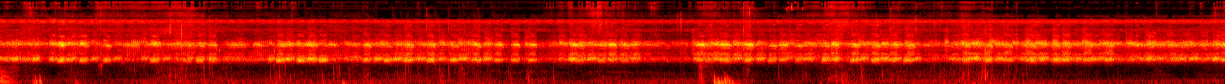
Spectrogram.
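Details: Frogs calling outdoors in a dense steady chorus, with bands of buzzy sound near mid and high pitch running throughout, plus scattered clicks and low thumps.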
